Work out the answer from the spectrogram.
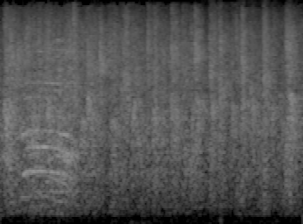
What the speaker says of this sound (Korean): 함께 뜨거운 박수를 한번 보내주시죠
